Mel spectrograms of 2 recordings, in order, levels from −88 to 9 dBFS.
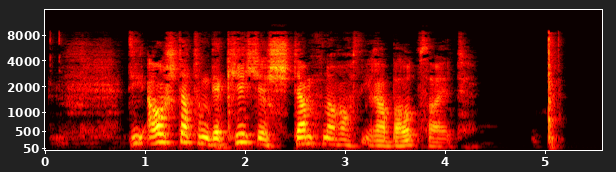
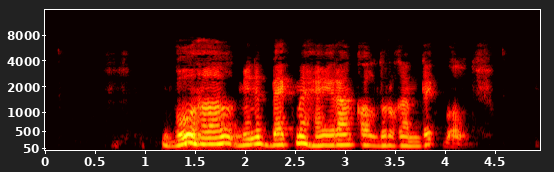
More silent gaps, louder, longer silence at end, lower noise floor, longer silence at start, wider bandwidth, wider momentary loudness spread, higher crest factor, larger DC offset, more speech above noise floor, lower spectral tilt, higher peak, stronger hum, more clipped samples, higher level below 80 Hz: neither; about the same, -20 LUFS vs -20 LUFS; second, 0.45 s vs 0.75 s; about the same, -78 dBFS vs -76 dBFS; second, 0.25 s vs 1.2 s; first, 9.4 kHz vs 7.4 kHz; first, 22 LU vs 19 LU; about the same, 22 dB vs 20 dB; neither; about the same, 58 dB vs 56 dB; second, -3.5 dB/octave vs -9 dB/octave; about the same, 0 dBFS vs -2 dBFS; neither; neither; about the same, -60 dBFS vs -64 dBFS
